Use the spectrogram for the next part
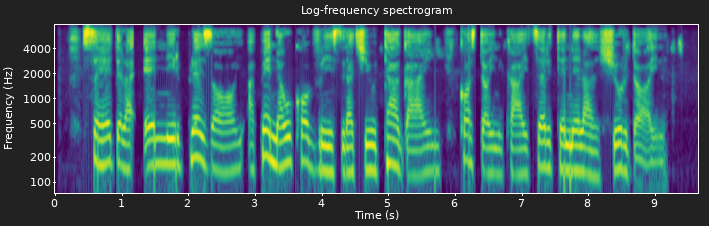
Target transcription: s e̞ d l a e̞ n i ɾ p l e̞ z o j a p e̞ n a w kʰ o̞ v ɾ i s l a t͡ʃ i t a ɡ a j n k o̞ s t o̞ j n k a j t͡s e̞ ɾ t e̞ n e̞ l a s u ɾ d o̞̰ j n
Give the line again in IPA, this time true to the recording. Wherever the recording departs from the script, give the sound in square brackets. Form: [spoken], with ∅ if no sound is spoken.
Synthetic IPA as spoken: s e̞ d l a e̞ n i ɾ p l e̞ z o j a p e̞ n a w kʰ o̞ v ɾ i s l a t͡ʃ i t a ɡ a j n k o̞ s t o̞ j n k a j t͡s e̞ ɾ t e̞ n e̞ l a [ʃ] u ɾ d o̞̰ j n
